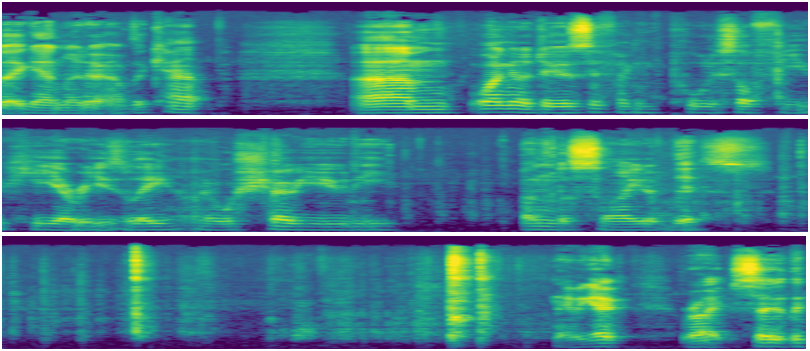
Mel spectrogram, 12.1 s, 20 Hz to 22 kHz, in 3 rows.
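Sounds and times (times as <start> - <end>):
rubber and plastic rubbing: 2.4 - 11.0.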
